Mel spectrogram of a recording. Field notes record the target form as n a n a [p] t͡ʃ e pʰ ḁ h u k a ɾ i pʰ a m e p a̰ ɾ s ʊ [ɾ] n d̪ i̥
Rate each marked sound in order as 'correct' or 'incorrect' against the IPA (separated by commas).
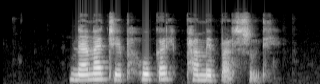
incorrect, incorrect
